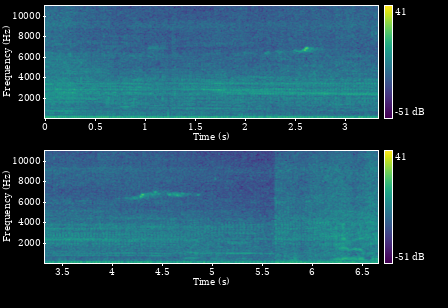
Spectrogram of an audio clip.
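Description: Motorcycle engine running steadily through a busy street in Medellín, Colombia, a loud low drone sustained throughout with traffic noise and a brief voice near the end.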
